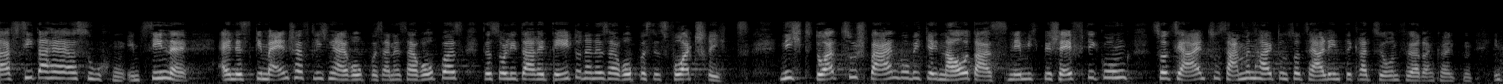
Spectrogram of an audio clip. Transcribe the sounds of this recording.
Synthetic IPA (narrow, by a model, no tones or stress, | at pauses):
daɐfsiːdaɦeːɐɛɐzuːxŋ̩ʔɪmz̥ɪnə | ʔæɪnəsɡ̥əmæɪnʃaftlɪçŋ̩ɔʏʁoːpɐsæɪnəsɔʏʁoːpɐsd̥eːɐzolidaʁitʰɛːtʊntæɪnəsɔʏʁoːpɐsd̥ɛsfɔɐtʃʁ̥ɪtsnɪçtd̥ɔɐt̚t͡suʃpaːʁənvoːviːɐɡenaʊdasnɛːmlɪçb̥əʃɛftɪɡʊŋz̥ot͡sjaːlənt͡suzamənɦaltʊntz̥ot͡sjaːləɪnteɡʁat͡sjoːnfœɐdɐnkʰœntn̩ʔɪn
